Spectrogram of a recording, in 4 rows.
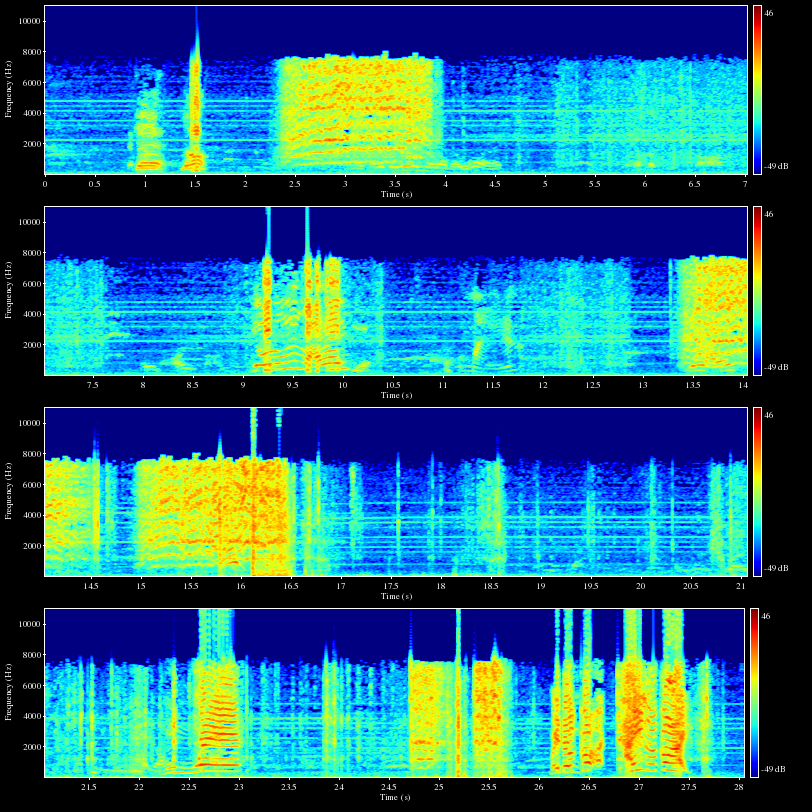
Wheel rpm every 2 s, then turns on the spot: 0, 100, 30, 20, 10, 10, 30, 100, 100, 0, 0, 0, 50, 30.
4-10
